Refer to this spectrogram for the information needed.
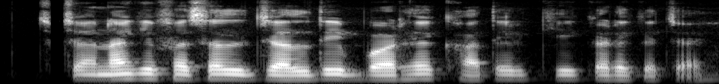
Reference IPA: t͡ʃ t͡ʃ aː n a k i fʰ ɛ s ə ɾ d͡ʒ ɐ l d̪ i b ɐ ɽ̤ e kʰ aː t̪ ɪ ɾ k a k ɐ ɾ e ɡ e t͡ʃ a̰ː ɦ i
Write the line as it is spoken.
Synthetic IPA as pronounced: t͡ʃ t͡ʃ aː n a k i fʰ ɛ s ə l d͡ʒ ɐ l d̪ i b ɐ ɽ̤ e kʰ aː t̪ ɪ ɾ k i k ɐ ɾ e k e t͡ʃ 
